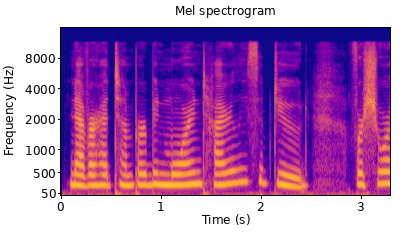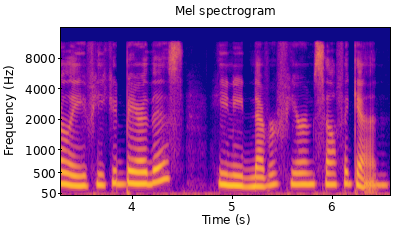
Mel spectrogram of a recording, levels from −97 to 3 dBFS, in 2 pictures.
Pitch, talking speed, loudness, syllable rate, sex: 240 Hz, 180 wpm, -16 LUFS, 5.4 syllables/s, female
